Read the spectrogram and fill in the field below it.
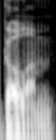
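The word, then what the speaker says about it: غلام: And then there is the J sound, which is a voiced fricative, kind of like gargling, lightly used in words like golam, meaning servant. And this is another major split.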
